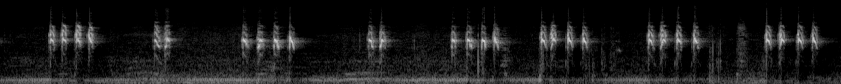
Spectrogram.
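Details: Sooty-headed bulbul chick calling its parent, repeating sets of three or four sharp, grating high chirps about every second, over a soft low background rumble.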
